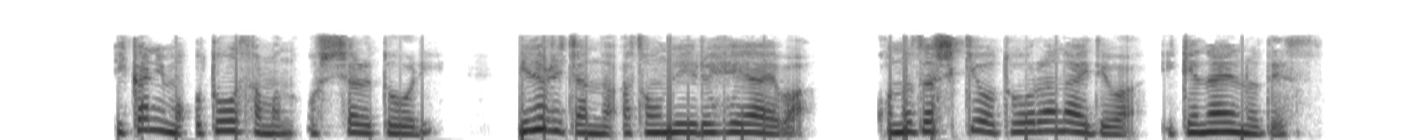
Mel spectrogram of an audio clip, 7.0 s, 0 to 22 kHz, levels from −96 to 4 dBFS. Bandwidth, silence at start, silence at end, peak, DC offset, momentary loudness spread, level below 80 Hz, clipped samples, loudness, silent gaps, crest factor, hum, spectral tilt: 8 kHz; 0.6 s; 0.5 s; -8 dBFS; under 0.1%; 10 LU; -54 dBFS; under 0.1%; -24 LUFS; 2.46-2.59 s, 4.09-4.38 s, 5.75-5.80 s; 16 dB; none; -4 dB/octave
